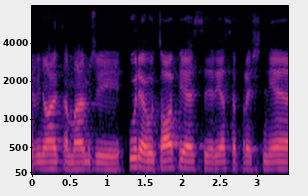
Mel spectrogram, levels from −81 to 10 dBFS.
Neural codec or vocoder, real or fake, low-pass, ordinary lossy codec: none; real; 7.2 kHz; MP3, 64 kbps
